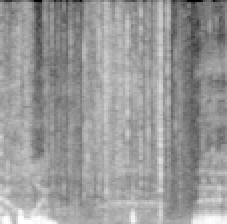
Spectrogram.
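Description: CD packaging being handled: a cardboard CD sleeve and its small paper booklet rustling and crinkling as they are pulled apart and opened, with one sharp click a little over a second in.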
